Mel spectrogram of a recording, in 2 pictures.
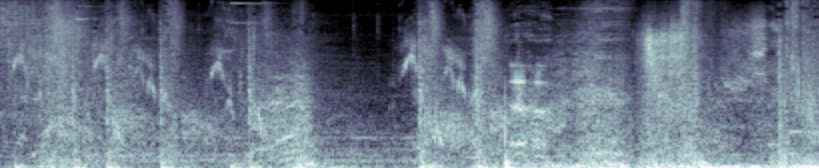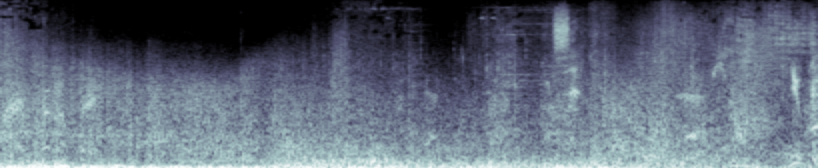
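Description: Incendio fire spell blasts in the Hogwarts Legacy video game: bursts and explosive whooshes during a combat scene, then a sustained roaring fiery rumble, loud and close, with voices shouting in between.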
